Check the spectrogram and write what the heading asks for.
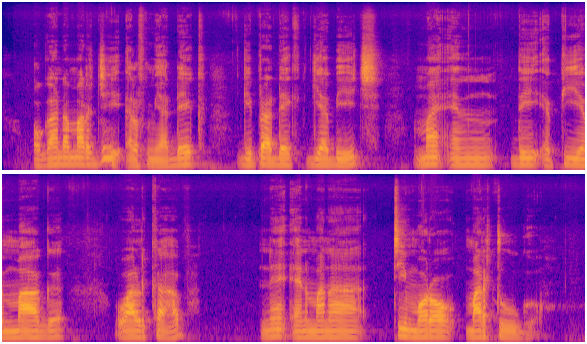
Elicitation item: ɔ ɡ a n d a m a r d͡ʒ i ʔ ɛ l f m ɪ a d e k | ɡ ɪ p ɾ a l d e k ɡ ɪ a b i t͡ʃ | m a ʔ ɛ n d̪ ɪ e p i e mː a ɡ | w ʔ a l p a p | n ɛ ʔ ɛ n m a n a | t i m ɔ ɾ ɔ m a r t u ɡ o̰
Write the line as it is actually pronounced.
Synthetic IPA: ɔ ɡ a n d a m a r d͡ʒ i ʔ ɛ l f m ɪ a d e k | ɡ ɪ p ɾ a d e k ɡ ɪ a b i t͡ʃ | m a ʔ ɛ n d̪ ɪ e p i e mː a ɡ | w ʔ a l k a p | n ɛ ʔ ɛ n m a n a | t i m ɔ ɾ ɔ m a r t u ɡ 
